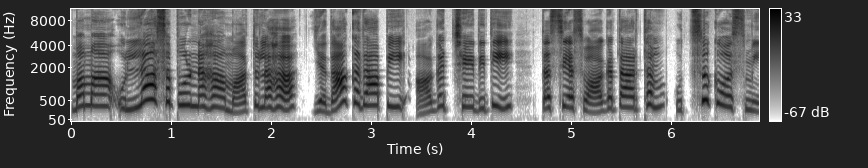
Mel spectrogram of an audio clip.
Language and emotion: Sanskrit, happy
